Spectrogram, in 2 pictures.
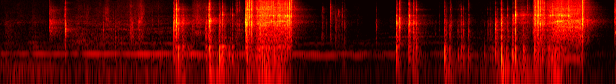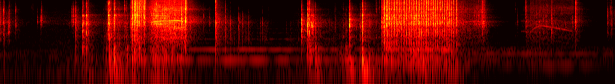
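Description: Tools work the wheel off a GMC Typhoon during a front brake job, fastened with stainless bolts: repeated bursts of loud, close rattling and clicking in uneven clusters, separated by short quieter gaps with a faint steady hum underneath.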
